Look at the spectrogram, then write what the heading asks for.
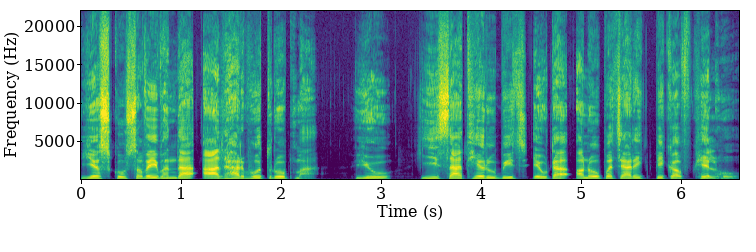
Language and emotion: Nepali, neutral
